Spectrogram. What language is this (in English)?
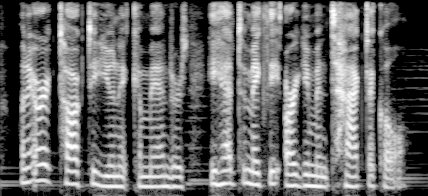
English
